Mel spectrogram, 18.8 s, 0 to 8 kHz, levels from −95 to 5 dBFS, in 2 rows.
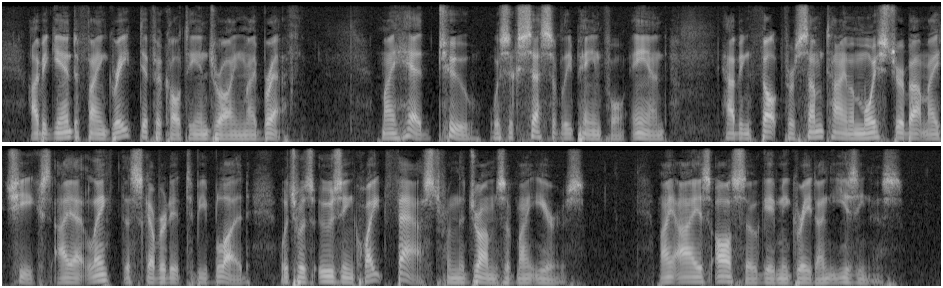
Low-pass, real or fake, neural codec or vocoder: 7.2 kHz; real; none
